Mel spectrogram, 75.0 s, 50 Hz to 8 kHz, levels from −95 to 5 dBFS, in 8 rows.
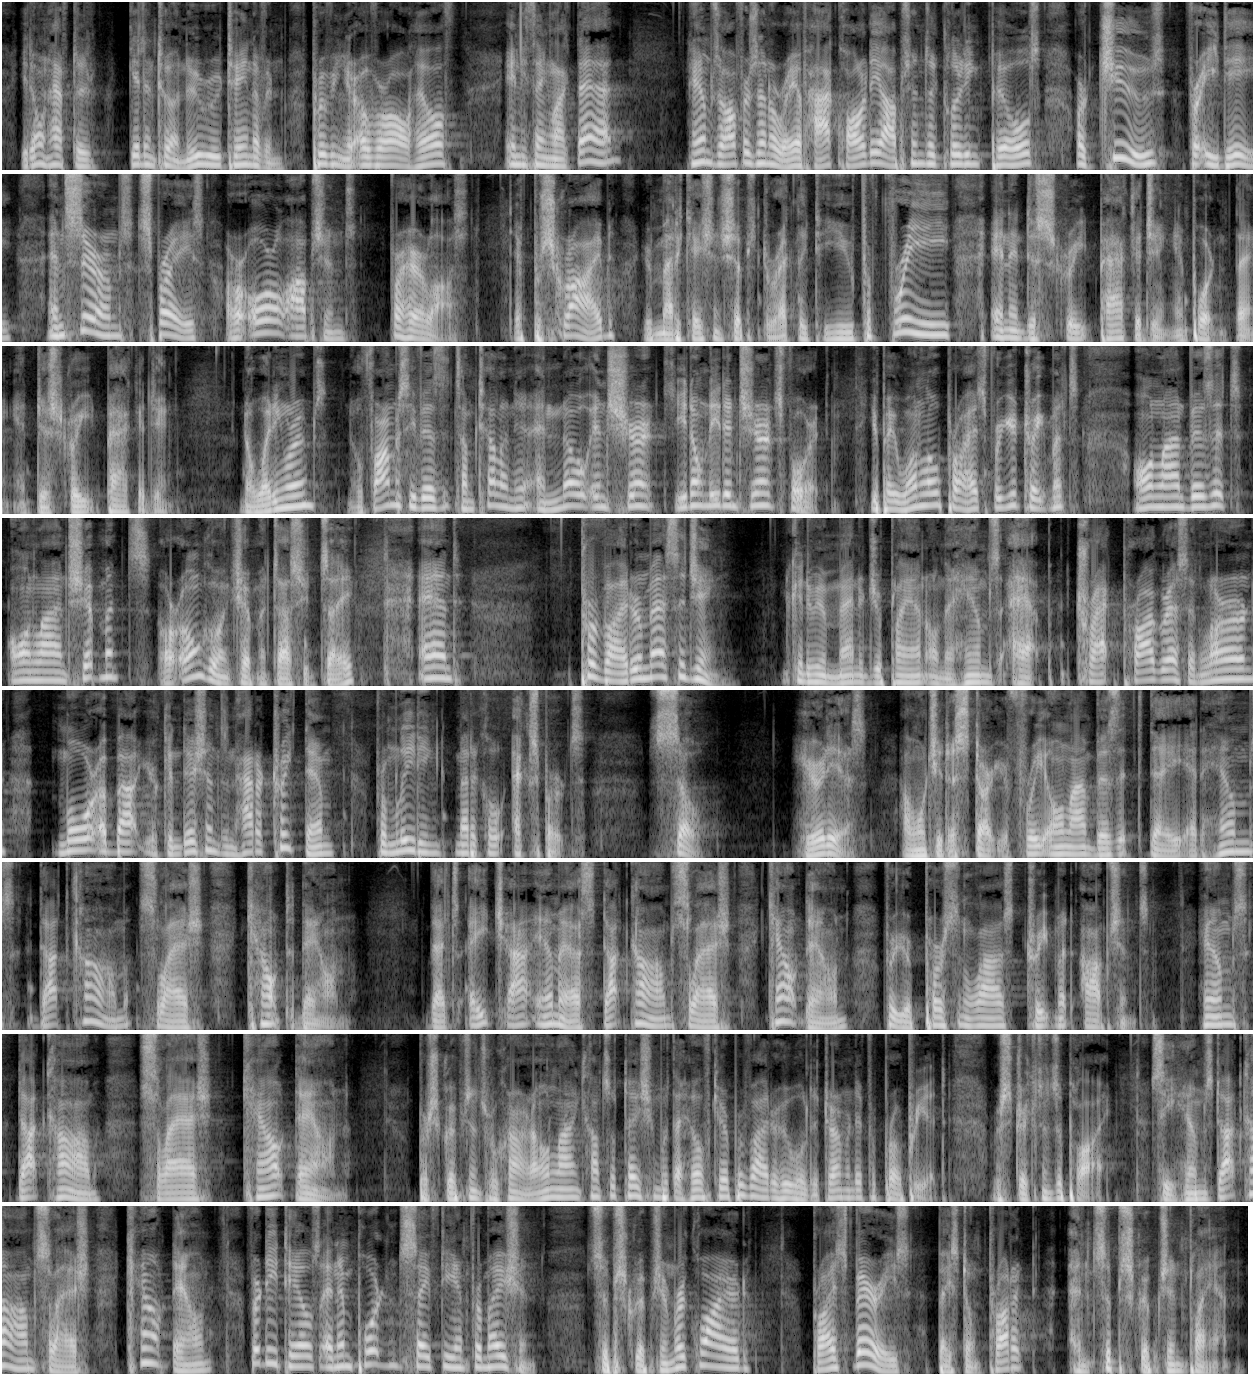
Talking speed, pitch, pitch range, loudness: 150 wpm, 145 Hz, 115-175 Hz, -16 LUFS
